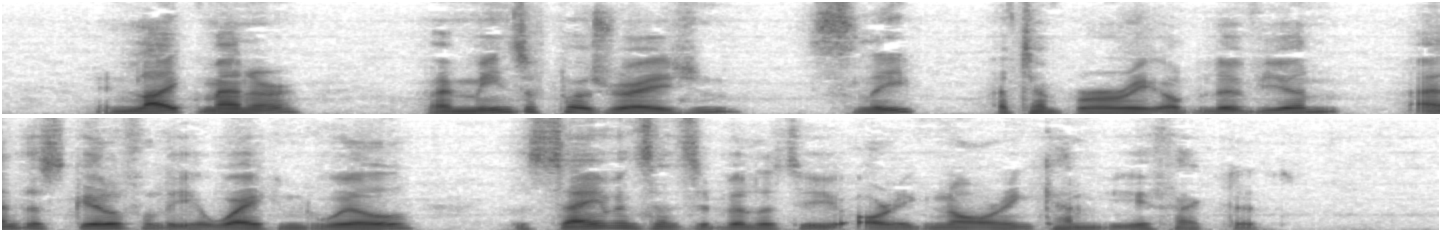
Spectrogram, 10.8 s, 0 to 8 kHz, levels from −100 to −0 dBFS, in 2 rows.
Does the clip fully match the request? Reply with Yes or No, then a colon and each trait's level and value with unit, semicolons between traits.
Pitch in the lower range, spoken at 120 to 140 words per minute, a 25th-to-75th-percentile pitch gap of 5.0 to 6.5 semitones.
Yes: low, 120 Hz; slow, 135 wpm; wide, 5.4 semitones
